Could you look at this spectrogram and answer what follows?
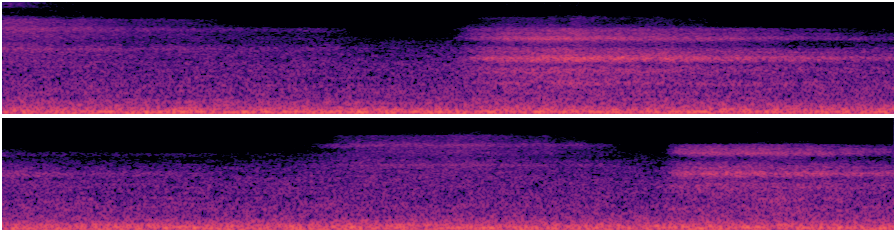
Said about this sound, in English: So you're kicking with the feet, you're pulling with the arms, and you're firing up through your belly to imprint your sacrum down into your mat, and you're still breathing. Three more deep breaths here.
